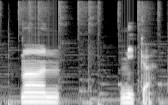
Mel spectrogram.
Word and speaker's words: Monika: I hear most people say it as Monika.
